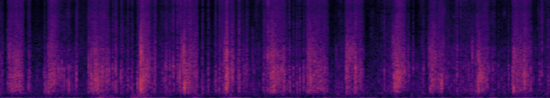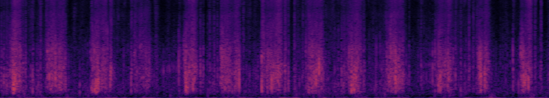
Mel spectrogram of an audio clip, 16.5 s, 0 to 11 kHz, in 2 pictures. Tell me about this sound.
footsteps (snow) 02
walking in snow, can be looped
cold, footsteps-snow, loop, snow, walking-in-snow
